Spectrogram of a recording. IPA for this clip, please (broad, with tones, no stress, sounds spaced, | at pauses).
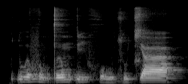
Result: ɗ u˨˦ ə̯ v ə̤˨˩ m t̪ əː˧ m ɗ i˨˦ f o̤˨˩ ŋ z ṳ˨˩ t͡ɕ aː˧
